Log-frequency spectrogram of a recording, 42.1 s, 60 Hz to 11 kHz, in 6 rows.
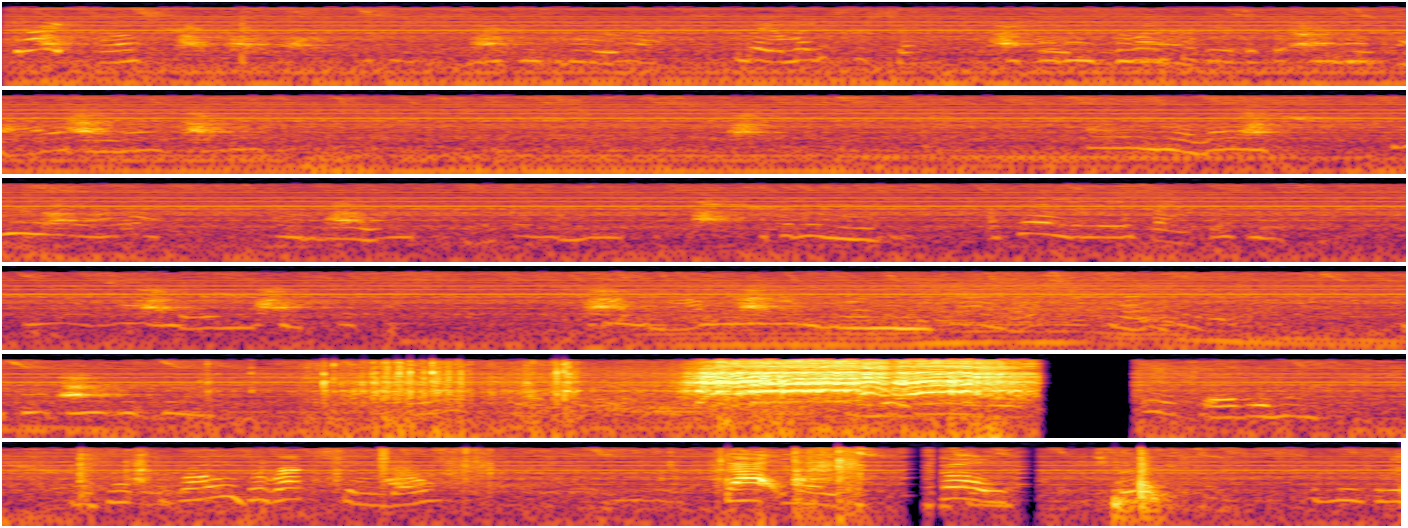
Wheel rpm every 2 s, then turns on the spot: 0, 0, 0, 0, 0, 0, 0, 0, 0, 0, 0, 0, 0, 0, 0, 20, 80, 0, 0, 0, 0.
none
